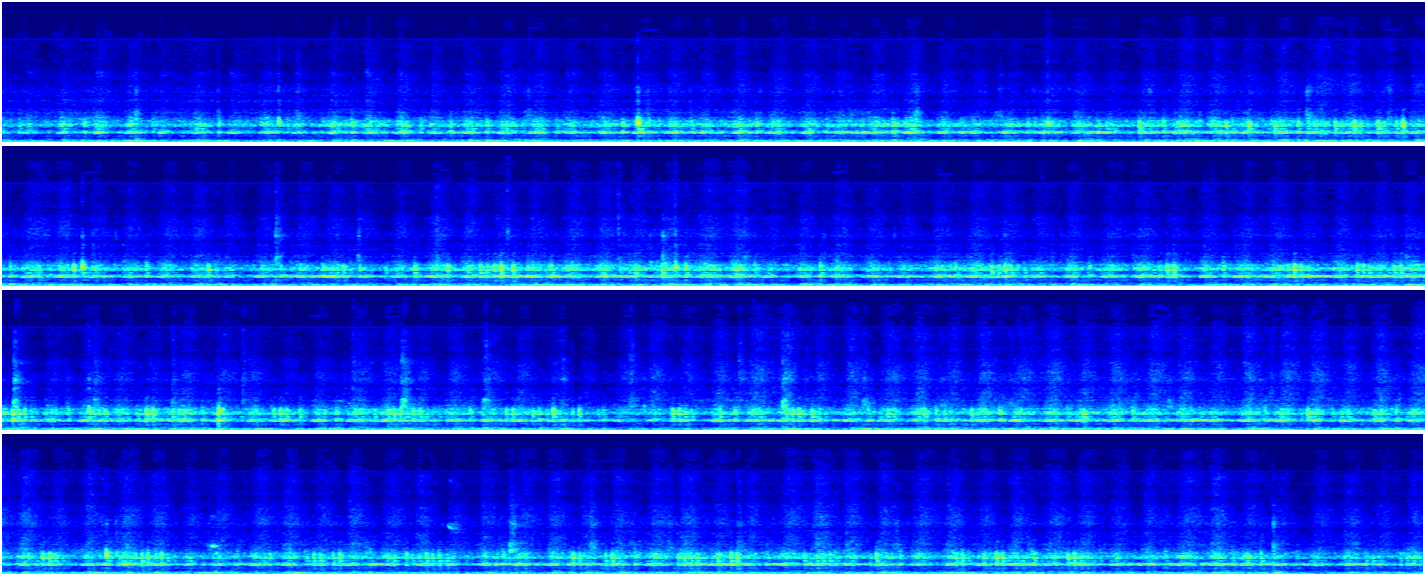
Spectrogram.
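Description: Narrow-gauge train running steadily along the track, its engine giving a constant drone that dips slightly about two-thirds of the way through.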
